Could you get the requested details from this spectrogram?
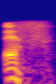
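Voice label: "ф", Russian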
